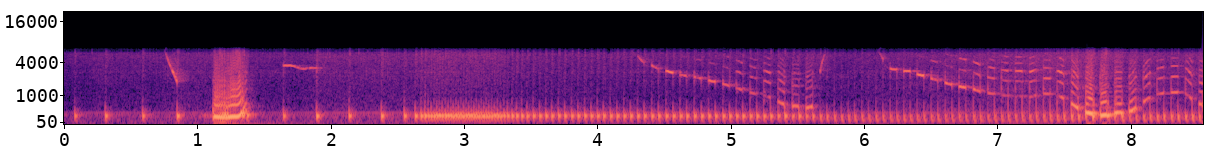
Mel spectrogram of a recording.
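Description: Homemade optical synthesizer with LFO and low-pass filter: short blips and a couple of quick pitch sweeps, then, about three seconds in, a sustained buzzy tone pulsing rapidly, with its pitch gliding down and back up as hands move over the light-sensing box.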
